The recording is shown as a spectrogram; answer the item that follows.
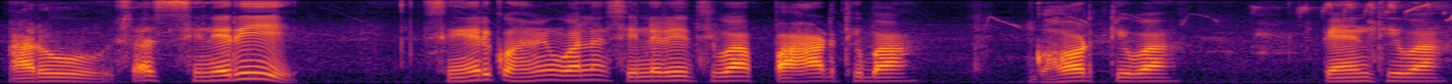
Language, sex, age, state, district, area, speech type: Odia, male, 18-30, Odisha, Balangir, urban, spontaneous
